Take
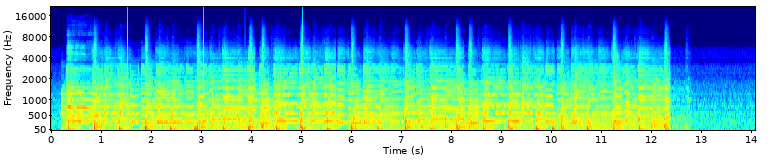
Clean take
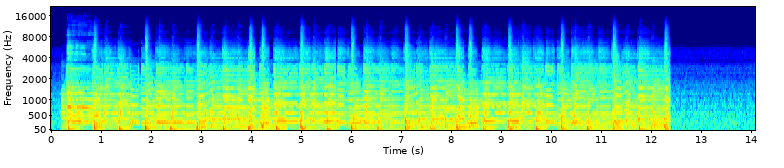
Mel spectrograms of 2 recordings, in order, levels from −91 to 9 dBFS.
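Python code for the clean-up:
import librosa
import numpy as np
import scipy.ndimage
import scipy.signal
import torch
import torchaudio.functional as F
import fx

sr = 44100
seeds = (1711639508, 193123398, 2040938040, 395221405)

y = fx.fix_declick_ar(x, sr, threshold=10.0)
y = fx.highpass(y, sr, hz=140.0, slope=24, at=(2.83, 2.95), fade=0.02)
y = fx.highpass(y, sr, hz=140.0, slope=24, at=(9.99, 10.11), fade=0.02)
y = fx.fix_echo_inverse(y, sr, delay_ms=423, level_db=-19.0)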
